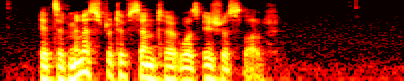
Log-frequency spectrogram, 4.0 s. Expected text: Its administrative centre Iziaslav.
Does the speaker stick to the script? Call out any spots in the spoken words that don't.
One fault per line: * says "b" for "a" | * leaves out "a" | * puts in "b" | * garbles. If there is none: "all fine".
* puts in "was"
